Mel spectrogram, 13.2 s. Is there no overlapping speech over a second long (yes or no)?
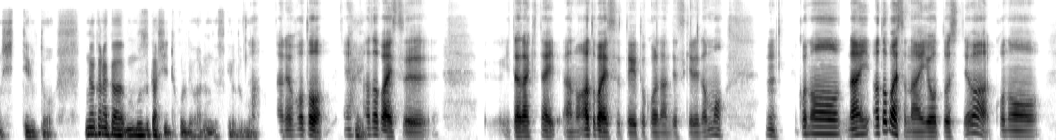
yes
